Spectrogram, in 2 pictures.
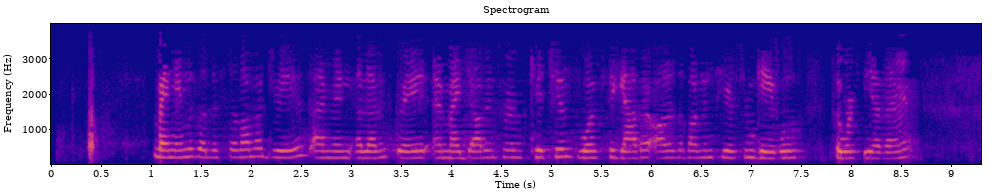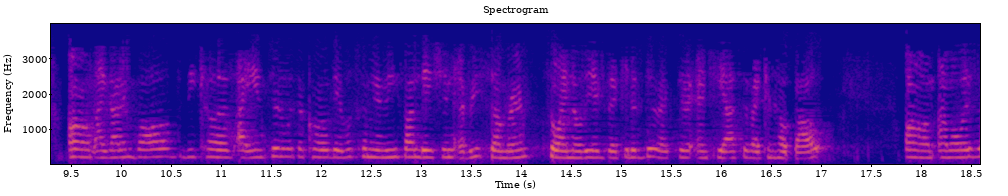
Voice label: Audio message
